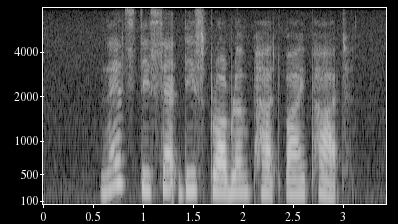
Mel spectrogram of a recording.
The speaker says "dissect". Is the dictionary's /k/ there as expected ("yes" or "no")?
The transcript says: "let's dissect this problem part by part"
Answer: no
